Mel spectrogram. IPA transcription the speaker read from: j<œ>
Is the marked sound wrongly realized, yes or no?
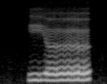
no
